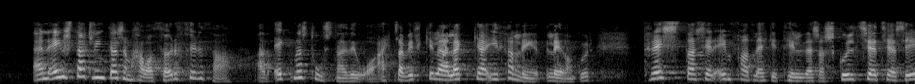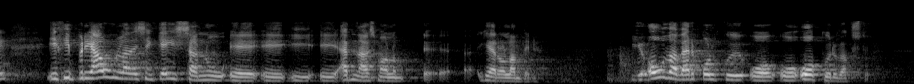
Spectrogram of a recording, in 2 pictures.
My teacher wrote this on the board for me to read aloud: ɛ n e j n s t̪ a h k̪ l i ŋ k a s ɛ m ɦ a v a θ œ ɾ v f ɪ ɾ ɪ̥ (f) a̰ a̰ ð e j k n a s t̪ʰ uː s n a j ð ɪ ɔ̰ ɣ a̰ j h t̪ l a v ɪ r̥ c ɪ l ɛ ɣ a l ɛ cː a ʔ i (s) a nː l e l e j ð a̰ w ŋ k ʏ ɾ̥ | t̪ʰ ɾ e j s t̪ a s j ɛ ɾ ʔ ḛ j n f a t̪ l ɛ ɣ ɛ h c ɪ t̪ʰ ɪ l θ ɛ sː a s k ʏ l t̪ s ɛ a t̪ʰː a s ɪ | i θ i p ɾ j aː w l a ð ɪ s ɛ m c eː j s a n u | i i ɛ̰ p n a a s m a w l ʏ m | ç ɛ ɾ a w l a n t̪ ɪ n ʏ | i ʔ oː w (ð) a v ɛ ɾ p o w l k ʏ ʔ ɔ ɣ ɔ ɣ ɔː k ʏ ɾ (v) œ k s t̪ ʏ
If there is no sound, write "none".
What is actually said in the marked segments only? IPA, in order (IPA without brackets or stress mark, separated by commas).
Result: θ, θ, ð, v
